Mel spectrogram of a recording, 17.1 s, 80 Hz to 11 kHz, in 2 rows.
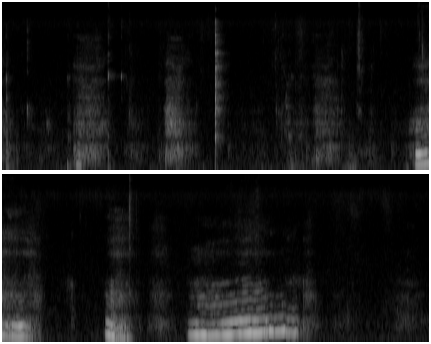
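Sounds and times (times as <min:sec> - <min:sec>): person chewing food: 0:05.4 - 0:07.6
person humming mmm: 0:08.2 - 0:09.4, 0:10.6 - 0:11.3, 0:12.2 - 0:14.8.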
